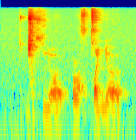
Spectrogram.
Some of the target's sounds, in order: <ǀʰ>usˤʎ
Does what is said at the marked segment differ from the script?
yes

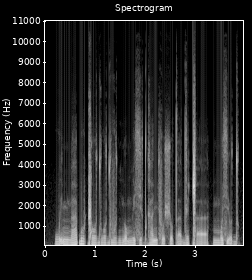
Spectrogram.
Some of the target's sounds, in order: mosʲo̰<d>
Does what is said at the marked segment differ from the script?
no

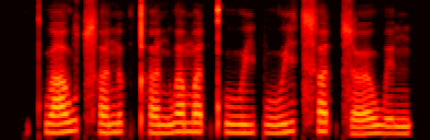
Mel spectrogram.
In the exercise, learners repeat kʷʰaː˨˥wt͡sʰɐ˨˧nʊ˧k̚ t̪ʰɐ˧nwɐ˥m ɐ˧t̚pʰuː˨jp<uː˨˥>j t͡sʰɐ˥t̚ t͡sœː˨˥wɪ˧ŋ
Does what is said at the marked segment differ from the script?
no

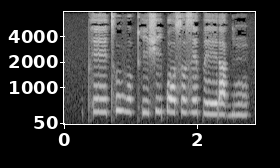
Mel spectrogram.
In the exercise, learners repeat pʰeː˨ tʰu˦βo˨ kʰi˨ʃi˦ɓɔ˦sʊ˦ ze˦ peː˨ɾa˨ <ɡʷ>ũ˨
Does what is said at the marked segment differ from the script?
yes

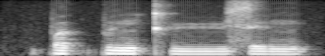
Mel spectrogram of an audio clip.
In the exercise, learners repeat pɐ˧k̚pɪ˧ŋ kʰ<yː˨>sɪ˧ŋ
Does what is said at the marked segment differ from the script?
no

